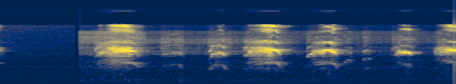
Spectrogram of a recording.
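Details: Monkey starting after a short silence into a run of grating, noisy screeches of uneven length, about six calls.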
